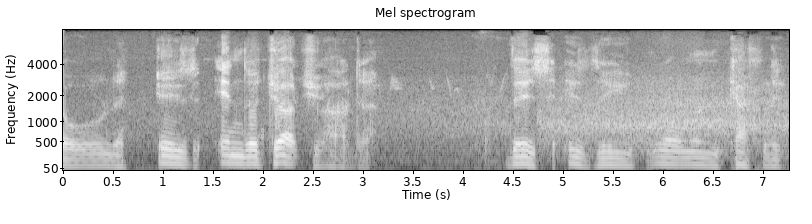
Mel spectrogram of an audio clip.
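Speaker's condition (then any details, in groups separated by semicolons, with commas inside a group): Motor neuron disease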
